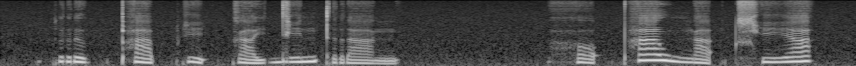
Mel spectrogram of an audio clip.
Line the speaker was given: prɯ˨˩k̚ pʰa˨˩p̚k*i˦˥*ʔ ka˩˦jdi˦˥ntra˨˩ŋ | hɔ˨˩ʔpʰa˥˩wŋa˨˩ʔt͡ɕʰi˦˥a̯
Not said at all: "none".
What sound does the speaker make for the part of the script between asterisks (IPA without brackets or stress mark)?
i˨˩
